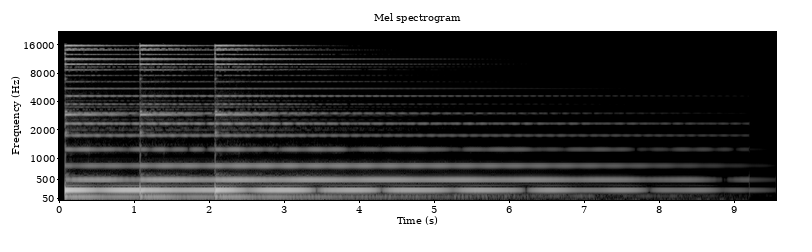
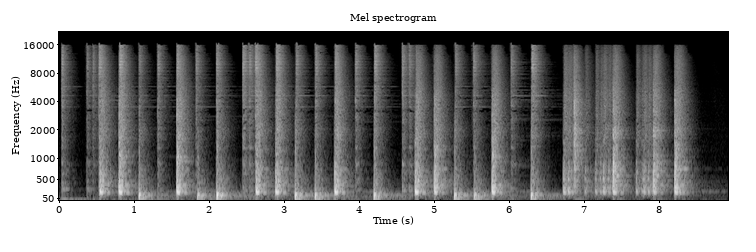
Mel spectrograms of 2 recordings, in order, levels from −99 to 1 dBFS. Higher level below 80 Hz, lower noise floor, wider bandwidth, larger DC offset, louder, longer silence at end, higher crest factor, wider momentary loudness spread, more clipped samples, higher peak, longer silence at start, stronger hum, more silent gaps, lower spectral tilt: second, -56 dBFS vs -38 dBFS; first, -69 dBFS vs -57 dBFS; about the same, 16.5 kHz vs 17 kHz; neither; second, -31 LUFS vs -23 LUFS; first, 0.9 s vs 0.5 s; about the same, 20 dB vs 24 dB; first, 24 LU vs 12 LU; neither; second, -14 dBFS vs 0 dBFS; about the same, 0.05 s vs 0.05 s; neither; neither; about the same, -3.5 dB/octave vs -4.5 dB/octave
